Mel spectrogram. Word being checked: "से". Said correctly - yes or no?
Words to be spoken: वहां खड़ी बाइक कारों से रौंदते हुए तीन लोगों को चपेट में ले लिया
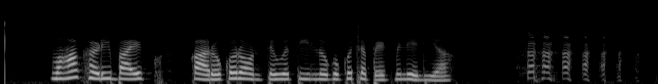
no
